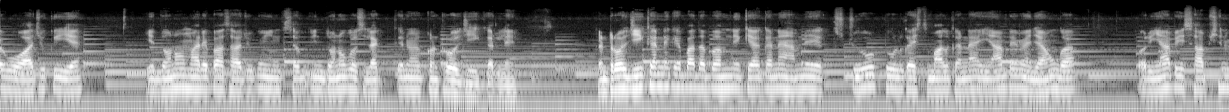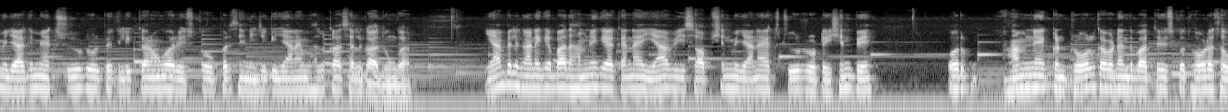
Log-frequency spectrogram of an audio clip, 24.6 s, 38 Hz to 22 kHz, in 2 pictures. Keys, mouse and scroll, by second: 1.8 shift+click, 4.0 ctrl+g, 10.3 click, 20.9 click, 23.4 ctrl+Num_Lock, 23.5 click.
